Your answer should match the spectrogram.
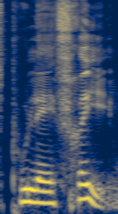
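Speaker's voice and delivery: poulet frit said slowly with silent T's, poo-LAY FREE; French soft T. Shown as a demonstration. Streamer teaching fried chicken in French, slow with silent T's. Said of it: "two T's that end, and they're both soft".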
